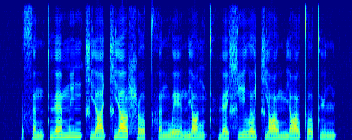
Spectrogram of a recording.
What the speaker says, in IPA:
s ə˨˩ n t̪ ɥ ɛ˦ m i˦ ŋ t͡ɕ j ä˨˦ t͡ɕ j ä˦ ʂ ɤ˨˦ t̪ʰ ə˨˦ n w e˨˩ ɪ̯ n̪ j ɑ˥˨ ŋ t̪ʰ ɥ ɛ˨˩ ɕ i˦ l ɤ˦ t͡ɕ j ɑ˦ ʊ̯ m j ɑ˦ ʊ̯ t̪ ɤ˨˦ t̪ y˦ n

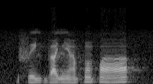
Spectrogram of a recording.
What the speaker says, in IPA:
f e lʲ b ɑ lʲ ɑ̃ p ɔ̃ p ɑ̃

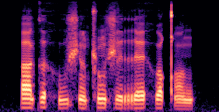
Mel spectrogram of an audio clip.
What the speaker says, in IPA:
a˦ k ə˦ h u˨˦ ʃ ə̃˧ ʈ͡ʂ ũ˦ ʃ ɘ˧ r ɛ˦ h u˦ qʼ ũ˨

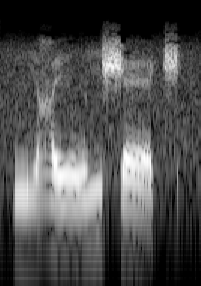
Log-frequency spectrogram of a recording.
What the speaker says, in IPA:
m i ʁ ɪː w i ʃ ɛ t͡ʃ

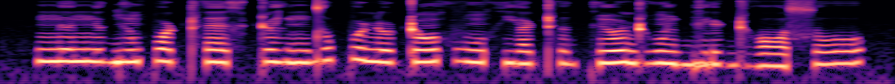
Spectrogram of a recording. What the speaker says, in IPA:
n ɘ n ʏ ɡʲ õ p ɔ ʈʰ ɛ x ʈ ʏ lʲ n d ʊ p ʊ ɳ o ʈ ɔ̃ x v ũ x j ɜ ʈʰ ɘ kʲ ɔ̃ ɖʱ ũ lʲ bʲ ɘ ɾʲ ɘ ɖʱ ɔ s o

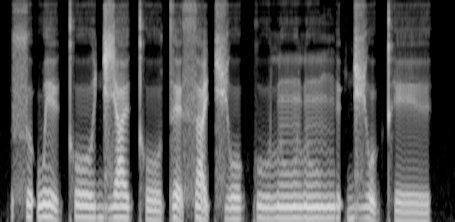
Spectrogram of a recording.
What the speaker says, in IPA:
sʰ ʊ˦ ʔ w ḛ˦˨ ɪ̯ kʰ o˦ ʊ̯ d͡ʑ a˦ ɪ̯ kʰ o˨ t ɛ̰˦˨ sʰ ä̰˦˨ t͡ɕ o˦ k u˦ l ũ˦ l ũ˦ ŋ ɪ˦ ʔ d͡ʑ o̰˦˨ ʊ̯ kʰ e˨ ɪ̯

